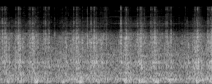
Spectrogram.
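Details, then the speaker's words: Sewing machine after fitting an original Organ-brand needle, stitching thick jeans/pant cloth; quick, even rhythm about seven beats a second with no snags, and the thread no longer breaks as it did before. "हमारा हो गया। यहाँ देखिए ये आपका सिलाई कितना सुंदर है और ये कहीं भी धागा नहीं कटा।"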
